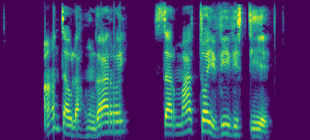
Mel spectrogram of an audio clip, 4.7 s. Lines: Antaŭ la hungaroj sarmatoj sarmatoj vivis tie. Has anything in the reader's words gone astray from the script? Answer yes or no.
yes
